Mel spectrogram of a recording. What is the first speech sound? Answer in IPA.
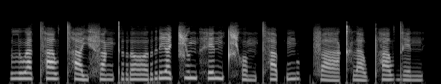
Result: l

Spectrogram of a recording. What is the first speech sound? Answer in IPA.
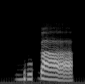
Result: ɡ͡b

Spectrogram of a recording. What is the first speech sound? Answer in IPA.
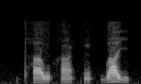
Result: pʰ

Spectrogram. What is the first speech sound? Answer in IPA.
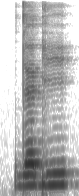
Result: d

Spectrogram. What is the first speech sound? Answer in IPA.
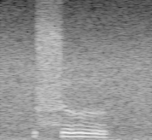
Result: s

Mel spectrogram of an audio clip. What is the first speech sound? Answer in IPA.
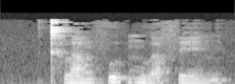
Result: kʰ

